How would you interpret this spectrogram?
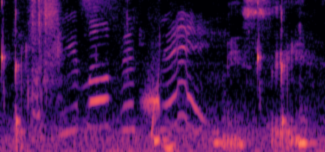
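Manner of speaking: whispered to herself, slow. Real, not acted. Streamer mutters to herself placing a bowl, whispered. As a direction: whisper it while concentrating. Quiet aside while placing object.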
